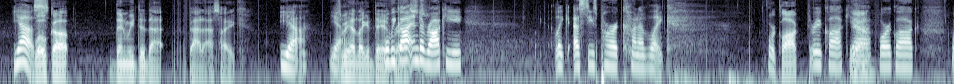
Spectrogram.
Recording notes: We record this outside of new Belgium brewing in Fort Collins right before we made the drive to Rock Springs, Wyoming.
